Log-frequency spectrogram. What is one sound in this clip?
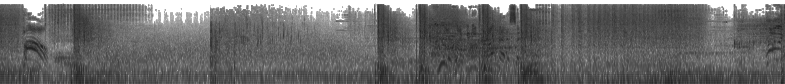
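A rifle fires in loud bursts.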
